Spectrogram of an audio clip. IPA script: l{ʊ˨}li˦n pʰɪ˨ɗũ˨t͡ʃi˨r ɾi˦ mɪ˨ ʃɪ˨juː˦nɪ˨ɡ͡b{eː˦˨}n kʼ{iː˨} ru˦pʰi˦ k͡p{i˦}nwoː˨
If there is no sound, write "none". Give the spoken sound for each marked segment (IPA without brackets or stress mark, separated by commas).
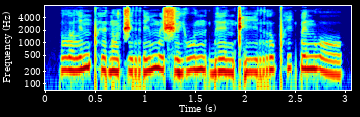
ʊ˨, eː˦˨, iː˨, e˦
